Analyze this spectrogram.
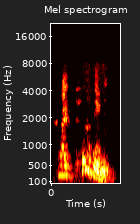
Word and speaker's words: hyperbole: going to explain it to you the word is spelled h y p e r b o l e it is pronounced hyperbole let say one more time hyperbole h y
